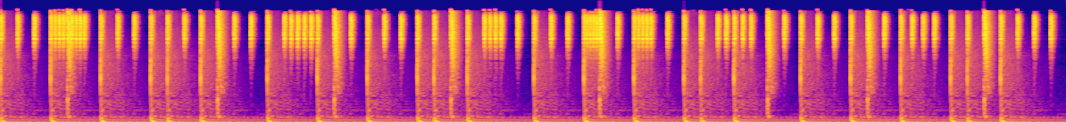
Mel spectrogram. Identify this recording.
Trap drum loop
